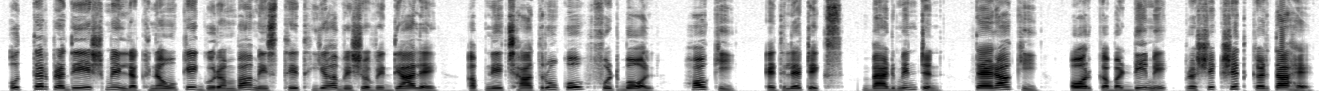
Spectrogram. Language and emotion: Hindi, neutral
